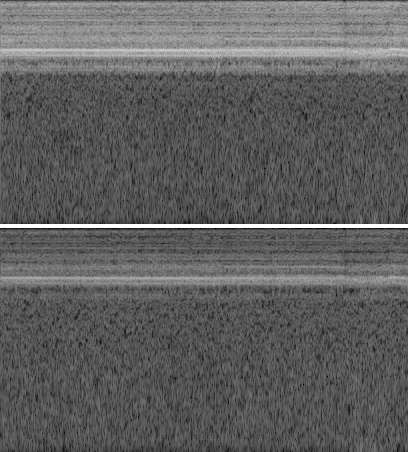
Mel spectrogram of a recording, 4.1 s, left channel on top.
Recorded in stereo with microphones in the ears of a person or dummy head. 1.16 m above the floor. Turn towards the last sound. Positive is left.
turn(degrees=55)  # may be behind; listen again after turning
